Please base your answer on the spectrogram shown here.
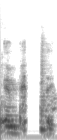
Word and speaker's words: empathic: So empathic, yeah. It's 3 syllables. It's a little stronger, and it doesn't remind people of sympathetic. So it's like it's multiple things at the same time. So empathic is it's like the 4 syllables empathetic.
